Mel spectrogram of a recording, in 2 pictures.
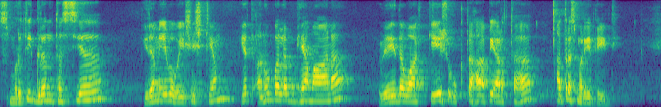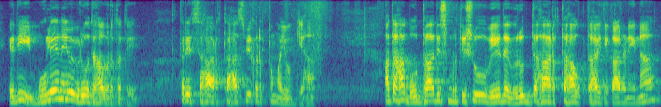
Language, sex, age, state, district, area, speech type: Sanskrit, male, 45-60, Karnataka, Uttara Kannada, urban, spontaneous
